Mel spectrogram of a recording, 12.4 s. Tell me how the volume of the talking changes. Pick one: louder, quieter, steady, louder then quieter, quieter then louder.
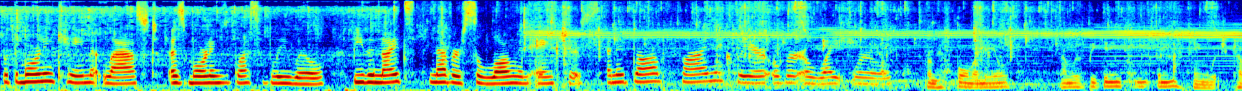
quieter.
